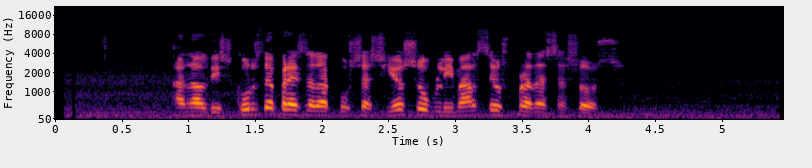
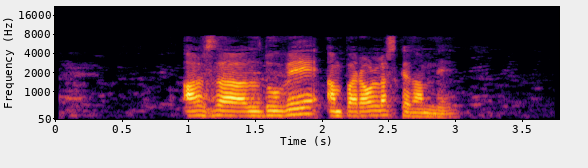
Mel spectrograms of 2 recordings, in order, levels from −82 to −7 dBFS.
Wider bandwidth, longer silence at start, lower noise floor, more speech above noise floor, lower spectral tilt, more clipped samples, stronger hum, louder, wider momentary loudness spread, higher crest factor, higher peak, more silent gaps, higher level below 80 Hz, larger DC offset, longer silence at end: first, 10 kHz vs 8 kHz; first, 0.9 s vs 0.1 s; first, -59 dBFS vs -54 dBFS; second, 28 dB vs 39 dB; second, -3 dB/octave vs -5.5 dB/octave; neither; neither; second, -31 LUFS vs -15 LUFS; second, 9 LU vs 13 LU; about the same, 20 dB vs 18 dB; second, -12 dBFS vs 0 dBFS; neither; second, -70 dBFS vs -58 dBFS; neither; first, 1.25 s vs 0.75 s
